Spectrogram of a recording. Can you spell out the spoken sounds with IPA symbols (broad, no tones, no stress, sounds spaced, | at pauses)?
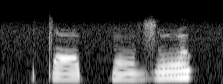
tˤ ɑ pː ɔ̃ zˤ ʊ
